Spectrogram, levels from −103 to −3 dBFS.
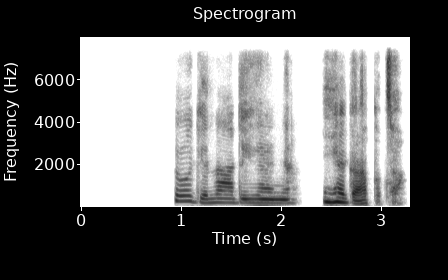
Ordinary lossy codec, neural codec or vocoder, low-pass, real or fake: none; codec, 44.1 kHz, 7.8 kbps, Pupu-Codec; 7.2 kHz; fake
